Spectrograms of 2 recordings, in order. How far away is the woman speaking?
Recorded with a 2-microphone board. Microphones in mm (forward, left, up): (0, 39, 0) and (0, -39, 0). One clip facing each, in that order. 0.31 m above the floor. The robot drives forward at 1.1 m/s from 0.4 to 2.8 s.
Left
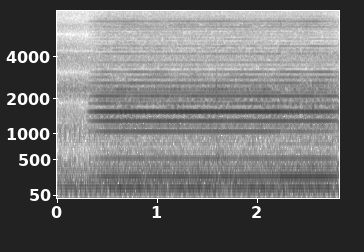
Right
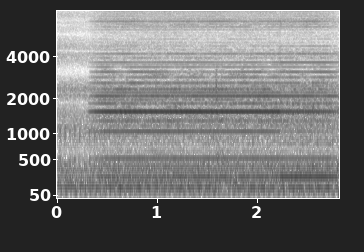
I don't hear a woman speaking.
